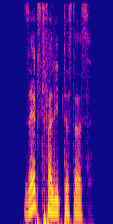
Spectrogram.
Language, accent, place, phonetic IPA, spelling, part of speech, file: German, Germany, Berlin, [ˈzɛlpstfɛɐ̯ˌliːptəstəs], selbstverliebtestes, adjective, De-selbstverliebtestes.ogg
- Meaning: strong/mixed nominative/accusative neuter singular superlative degree of selbstverliebt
